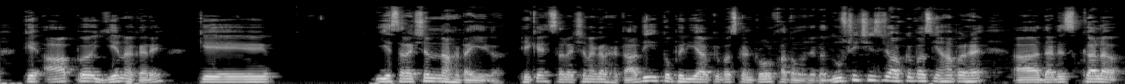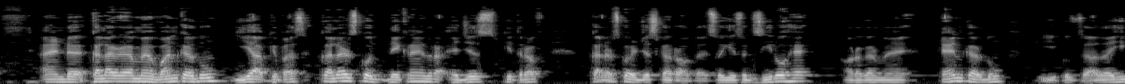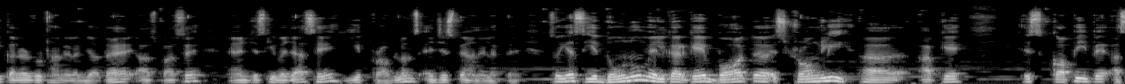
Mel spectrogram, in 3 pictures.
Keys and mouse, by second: 7.7-13.7 drag, 13.7 space, 14.2-23.0 ctrl+drag, 23.0 ctrl+space, 23.2 ctrl+click, 23.4 ctrl+space, 27.8-31.4 drag, 32.9-33.7 drag.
